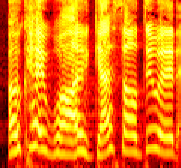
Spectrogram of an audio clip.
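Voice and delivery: grudging agreement. Retold or imitated. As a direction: give in with exaggerated annoyance. Grudging service worker acted.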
